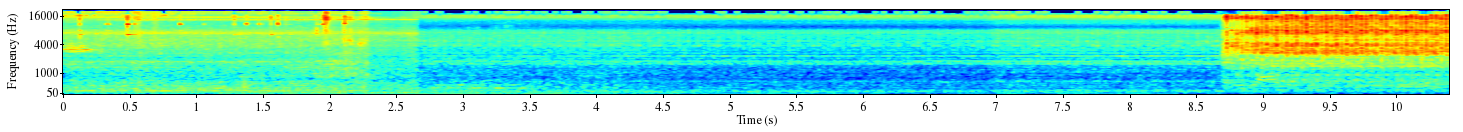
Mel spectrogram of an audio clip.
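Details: Maruti Suzuki Ertiga Smart Hybrid petrol engine idles evenly with a steady pulse and no hunting or surging after injector servicing. Before the service it had morning white smoke, unsteady RPM and knocking; the RPM no longer fluctuates and the white smoke has stopped.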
